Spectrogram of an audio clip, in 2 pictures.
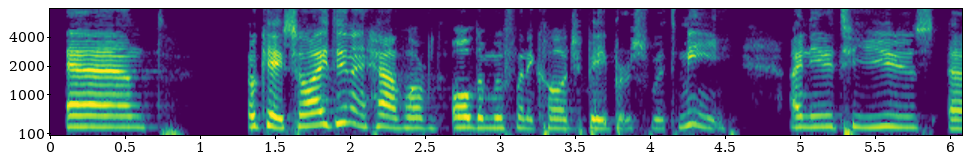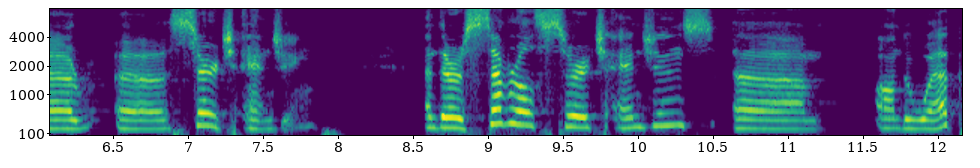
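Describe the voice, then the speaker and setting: A young woman from Peru, a Spanish native speaker with a Peruvian accent, gives an online lecture over slides, pausing often with fillers and restarts. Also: on the high side, fairly bright tone, dry recording, rough recording. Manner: thoughtful, many fillers and restarts. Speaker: webinar presenter.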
